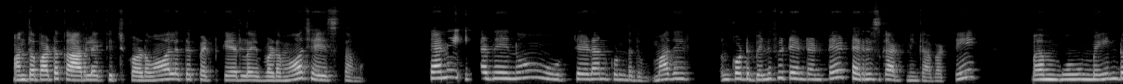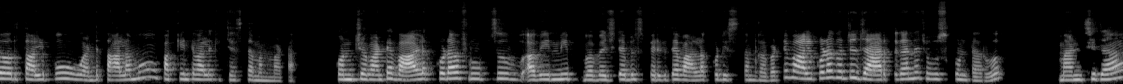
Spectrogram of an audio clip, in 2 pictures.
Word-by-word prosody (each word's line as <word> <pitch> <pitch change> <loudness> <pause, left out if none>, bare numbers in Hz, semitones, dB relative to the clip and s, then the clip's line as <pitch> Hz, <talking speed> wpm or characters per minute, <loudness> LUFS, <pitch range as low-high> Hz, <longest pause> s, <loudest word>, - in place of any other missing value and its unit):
మనతో 220 +2 +3
పాటు 220 +4 +5
కార్లో 205 0 +7
ఎక్కించుకోవడమో 205 -1 -1
లేపోతే, 240 -1 -3
పెట్ 205 -1 -3
కేర్‌లో 200 -1 0
ఇవ్వడమో 185 +4 0
చేయిస్తాము. 200 - -3 0.7
కానీ, 300 +3 +5 0.2
ఇక్కడా 275 +3 -1
నేను 275 +1 +1 0.5
చేయడానికుండదు. 235 -6 -2 0.2
మాది 250 +3 +1 0.4
ఇంకోటి 255 +2 +1
బెనిఫిటేంటంటే 255 0 -1 0.2
టెర్రస్ 245 -2 0
గార్డెనింగ్. 185 -4 -3
కాబట్టి, 165 - -6 0.7
మేము 230 0 +3 0.3
మెయిన్ 250 +4 0
డోర్ 260 -1 +4
తలుపు 225 +4 0 0.3
అంటే, 205 +2 -6
తాళము 225 +8 +1 0.2
పక్కింటి 235 0 -2
వాళ్ళకిచ్చేస్తామనమాట. 205 -6 -6 0.5
కొంచెం 230 +1 +2
అంటే, 220 +5 +1
వాళ్ళకి 230 +5 +5
కూడా 265 +1 +7
ఫ్రూట్సు 255 0 -4 0.3
అవన్నీ 230 +2 0 0.4
వెజిటబుల్స్ 230 +3 -4
పెరిగితే 215 +2 -3
వాళ్ళకి 205 +1 -2
కూడా 225 -1 -3
ఇస్తాం 215 -1 -9
కాబట్టి, 195 - -7
వాళ్ళు 265 -1 +5
కూడా 315 +2 +3
కొంచెం 310 0 0
జాగ్రత్తగానే 230 +5 +3
చూసుకుంటారు. 230 -6 -5 0.7
మంచిగా 220 +3 +1
230 Hz, 120 wpm, -23 LUFS, 205-250 Hz, 0.7 s, కార్లో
